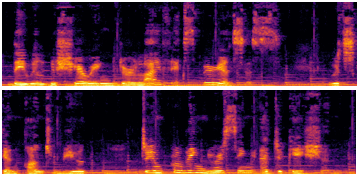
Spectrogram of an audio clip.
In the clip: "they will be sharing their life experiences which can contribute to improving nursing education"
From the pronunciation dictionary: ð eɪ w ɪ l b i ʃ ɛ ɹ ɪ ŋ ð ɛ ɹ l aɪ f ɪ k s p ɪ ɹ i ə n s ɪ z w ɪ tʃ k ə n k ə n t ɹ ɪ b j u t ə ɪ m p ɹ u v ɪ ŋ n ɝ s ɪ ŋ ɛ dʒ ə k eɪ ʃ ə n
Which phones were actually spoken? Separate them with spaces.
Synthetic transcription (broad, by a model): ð eɪ w ɪ l b i ʃ ɛ ɹ ɪ ŋ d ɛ ɹ l aɪ f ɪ k s p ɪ ɹ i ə n s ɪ s w ɪ tʃ k ə n k ə n t ɹ ɪ b j u t ə ɪ m p ɹ u v ɪ ŋ n ɝ s ɪ ŋ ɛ dʒ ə k eɪ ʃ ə n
